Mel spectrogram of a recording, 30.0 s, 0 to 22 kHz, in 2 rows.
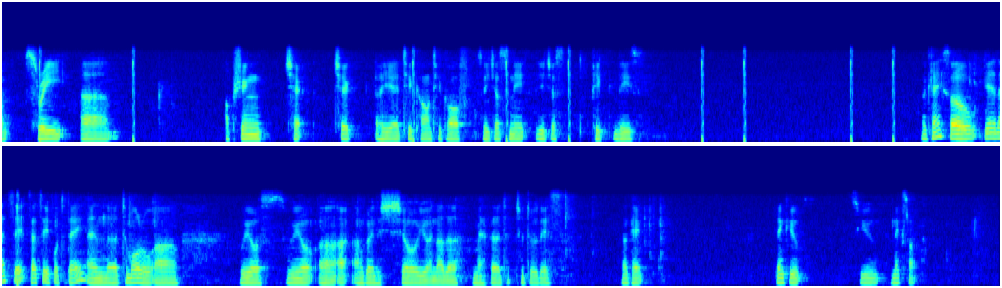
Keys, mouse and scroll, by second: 0.8 click, 2.2 click, 6.9 click, 7.6 click, 8.5 click, 10.5 click, 11.1 click, 12.7 click, 13.3 click, 13.8 middle click, 14.2 shift+middle click, 14.5 Escape, 14.6 Escape, 15.1 click, 15.4 scroll, 15.7 middle click, 16.2 shift+middle click, 16.5 Escape, 16.6-17.0 scroll, 17.3 shift+middle click, 17.7-18.3 scroll, 18.7 shift+middle click, 19.4 middle click, 20.2 shift+middle click, 21.1 middle click, 23.1 middle click, 23.5 middle click, 23.9 shift+middle click, 24.4 middle click, 24.6 Escape, 24.7 Escape, 25.7 middle click.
